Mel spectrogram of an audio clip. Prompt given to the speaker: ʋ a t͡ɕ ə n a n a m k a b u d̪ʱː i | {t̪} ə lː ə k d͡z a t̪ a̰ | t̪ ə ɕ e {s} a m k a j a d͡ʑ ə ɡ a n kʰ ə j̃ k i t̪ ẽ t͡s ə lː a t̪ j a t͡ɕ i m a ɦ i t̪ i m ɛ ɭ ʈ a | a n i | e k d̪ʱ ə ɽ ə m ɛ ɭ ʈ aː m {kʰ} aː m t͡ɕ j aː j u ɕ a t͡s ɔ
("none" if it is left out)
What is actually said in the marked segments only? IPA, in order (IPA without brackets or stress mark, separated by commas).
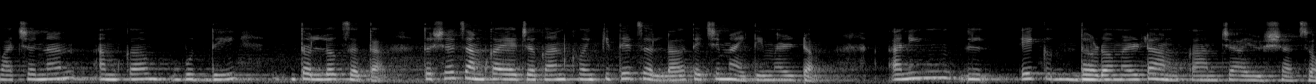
t̪, t͡s, k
